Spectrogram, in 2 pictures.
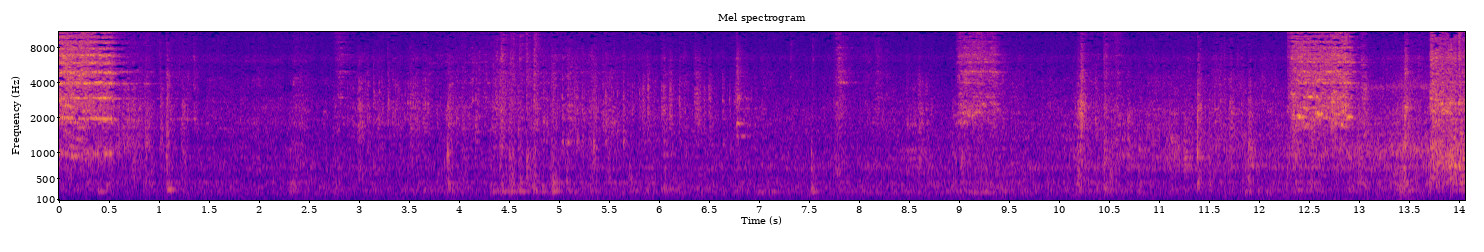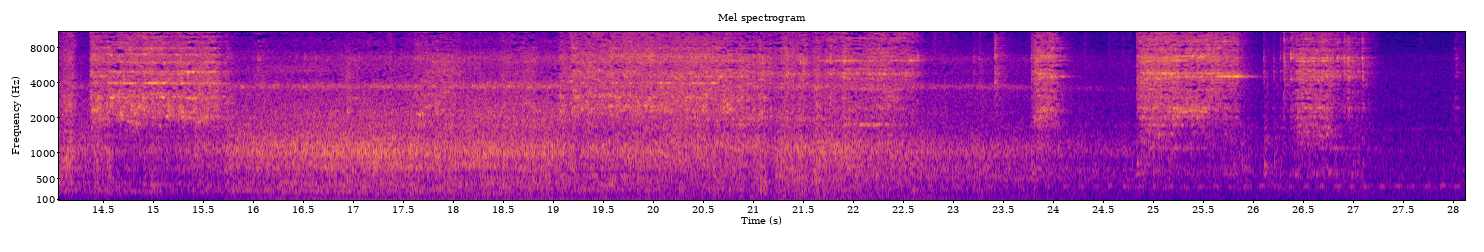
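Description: Passenger train carriages rolling past on the adjacent track at close range, wheels clattering over the rail joints with bursts of high squealing. A louder low rumble builds for several seconds in the middle.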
